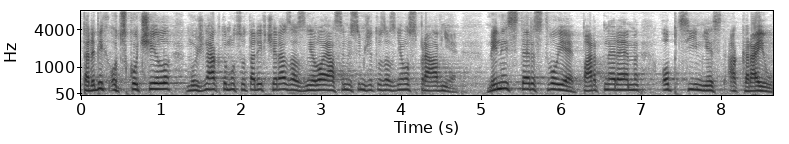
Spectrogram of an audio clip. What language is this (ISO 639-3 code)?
ces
